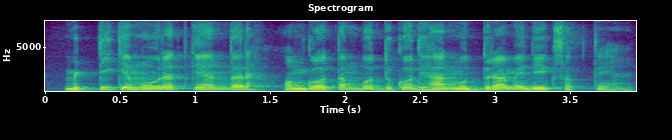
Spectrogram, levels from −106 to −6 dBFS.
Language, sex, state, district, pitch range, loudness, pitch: Hindi, male, Uttar Pradesh, Lalitpur, 155-185 Hz, -16 LUFS, 165 Hz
